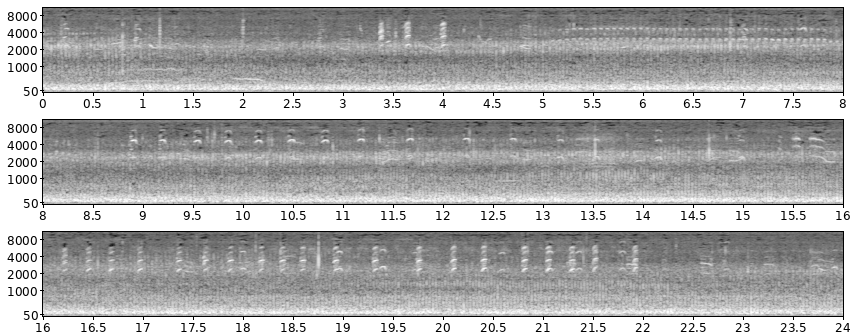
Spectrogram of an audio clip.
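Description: Small birds calling over a steady low rumble: a thin high trill for a few seconds, then a long run of rapid, high, short chirps from about nine seconds in until a couple of seconds before the end.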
